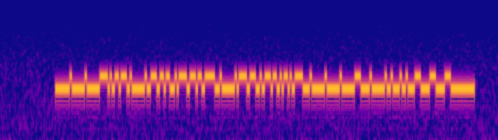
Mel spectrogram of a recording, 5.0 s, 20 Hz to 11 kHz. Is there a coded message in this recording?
Yes: RTTY (50 baud, 450 Hz shift) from 0.5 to 4.7 s, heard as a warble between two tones, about 1500 Hz centre. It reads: ALE TEN DOM...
